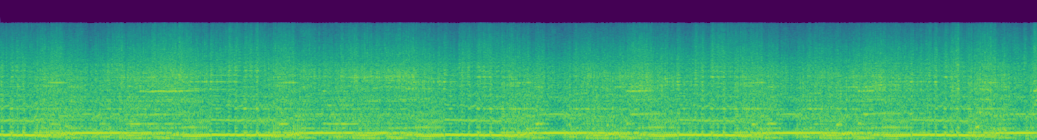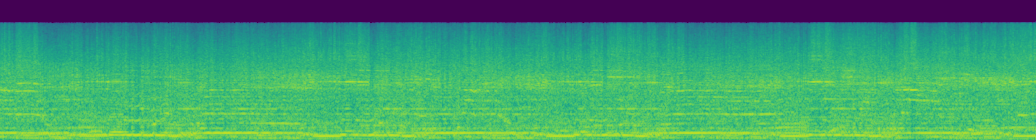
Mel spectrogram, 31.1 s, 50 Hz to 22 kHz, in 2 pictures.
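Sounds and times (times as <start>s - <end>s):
electric guitar: 0.0s - 31.0s
live rock band playing: 0.0s - 31.0s.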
